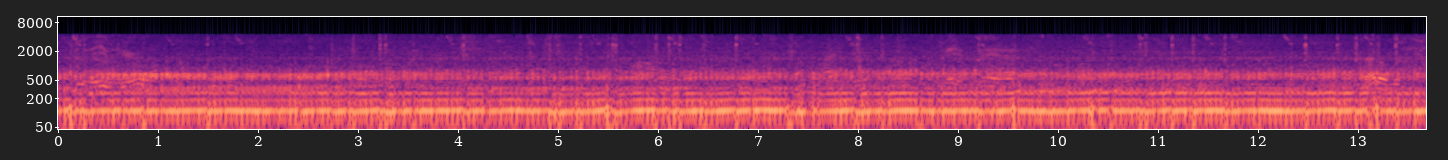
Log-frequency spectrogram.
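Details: 1991 Mazda RX-7 NA (S5) street-ported rotary with headers and possibly Racing Beat cat-back, rough idle with irregular exhaust pops and crackles over steady drone (afterburn); owner doesn't think it's a vacuum leak, cause unclear.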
